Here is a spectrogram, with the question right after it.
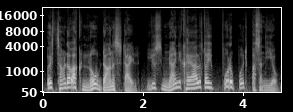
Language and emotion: Kashmiri, happy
